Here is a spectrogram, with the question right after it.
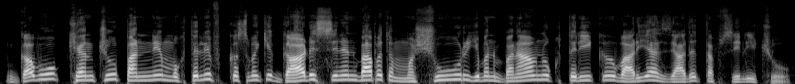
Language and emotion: Kashmiri, neutral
